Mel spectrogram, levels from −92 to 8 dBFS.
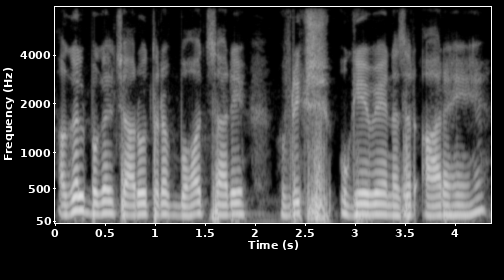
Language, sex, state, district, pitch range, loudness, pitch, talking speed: Hindi, male, Uttar Pradesh, Lucknow, 135-150 Hz, -14 LUFS, 145 Hz, 180 wpm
